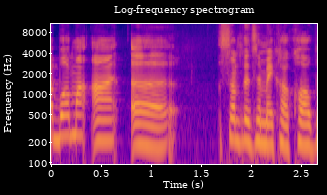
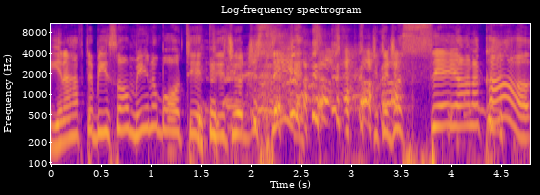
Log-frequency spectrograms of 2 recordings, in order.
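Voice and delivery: a hint of a high, whiny aunt; lightly voiced offended elder; mild mock hurt complaint; 5 semitones higher than usual. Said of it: "They be like".

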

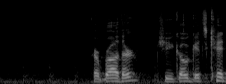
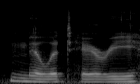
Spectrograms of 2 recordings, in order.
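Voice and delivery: ordinary talk, nothing marked

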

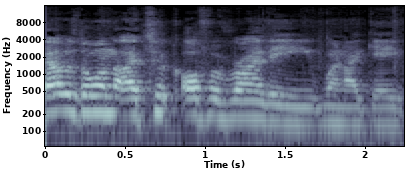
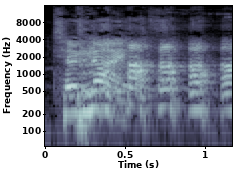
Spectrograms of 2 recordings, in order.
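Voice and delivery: ringmaster; 8 semitones higher, 7 dB louder than usual. Pretend. Continues showman intro.

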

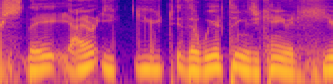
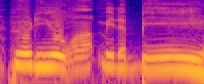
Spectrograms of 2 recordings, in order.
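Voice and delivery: higher, louder mock wail; mock crying kid; 6 semitones higher, 5 dB louder than usual. Friend echoing the disturbed boy, higher mock wail. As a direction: echo the kid's wail.

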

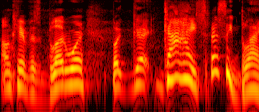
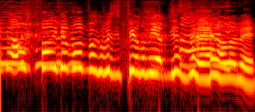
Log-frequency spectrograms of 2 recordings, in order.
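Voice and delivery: mock tearful whine; 12 semitones higher than usual. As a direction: wail like a betrayed man in tears. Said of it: "He's like".

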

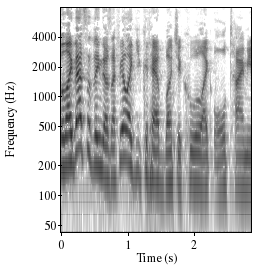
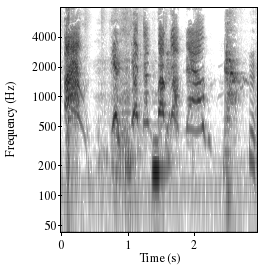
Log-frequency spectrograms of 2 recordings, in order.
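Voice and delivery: very high screeched Sherlock rebuke; mock furious screech; 6 dB louder, much slower than usual. Sherlock silencing whining Watson, hammed-up screech. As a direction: screech him down, drawn out, half laughing.

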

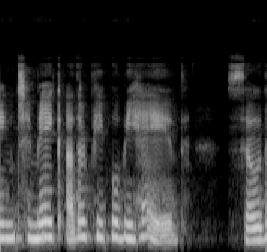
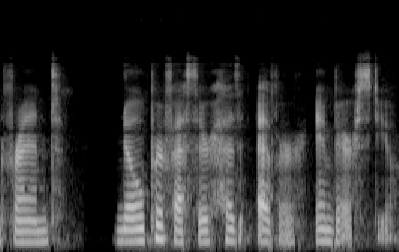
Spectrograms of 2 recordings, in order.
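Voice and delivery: ordinary delivery

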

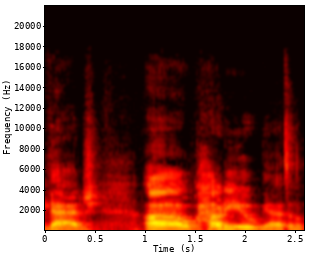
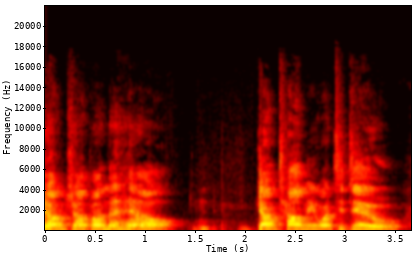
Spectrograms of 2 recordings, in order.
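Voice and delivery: mock furious shout; 11 semitones higher, 7 dB louder than usual. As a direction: bellow it like a melodramatic duel. Acted Star Wars duel quarrel.

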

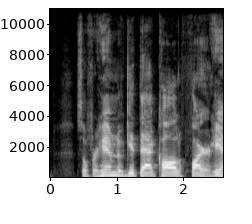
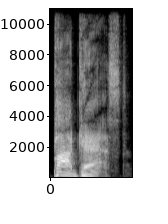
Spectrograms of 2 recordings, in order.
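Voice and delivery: high, slow hyped announcer read; announcer intro; 6 semitones higher than usual. Acted. Host opening the wrestling podcast, announcer hype. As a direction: sell the show like a big promo.

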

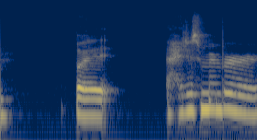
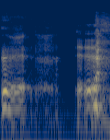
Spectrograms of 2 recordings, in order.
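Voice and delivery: choking; 3 semitones higher, 5 dB quieter than usual. Retold or imitated. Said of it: "I'm literally like".

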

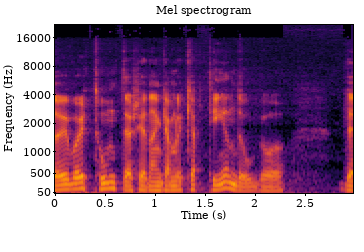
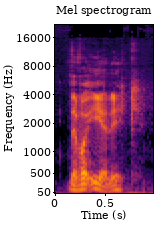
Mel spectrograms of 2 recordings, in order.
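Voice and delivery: usual speaking voice

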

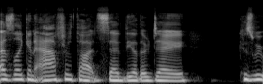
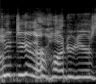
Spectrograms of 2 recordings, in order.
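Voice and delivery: high, disbelieving question; high, mock outraged disbelief; incredulous; 9 semitones higher than usual. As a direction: quiz him like he's a stranger. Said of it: "I was like".

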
